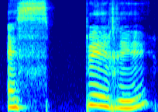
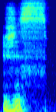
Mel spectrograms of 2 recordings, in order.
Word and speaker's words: espérer: So if you have an accent, you see, from the bottom going up, then you pronounce it like E. If it's going down like here, you call it E. You pronounce it E.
